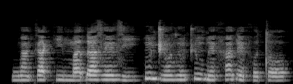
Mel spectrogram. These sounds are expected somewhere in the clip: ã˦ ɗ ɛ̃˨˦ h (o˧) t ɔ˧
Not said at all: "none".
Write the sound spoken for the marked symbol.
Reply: o˧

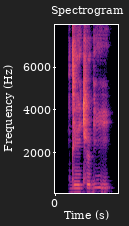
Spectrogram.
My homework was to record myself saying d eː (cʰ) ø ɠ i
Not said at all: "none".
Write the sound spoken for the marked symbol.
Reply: cʰ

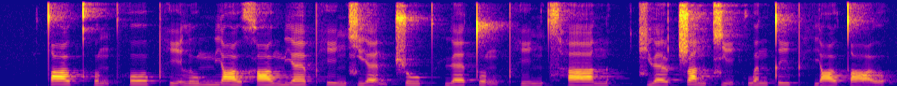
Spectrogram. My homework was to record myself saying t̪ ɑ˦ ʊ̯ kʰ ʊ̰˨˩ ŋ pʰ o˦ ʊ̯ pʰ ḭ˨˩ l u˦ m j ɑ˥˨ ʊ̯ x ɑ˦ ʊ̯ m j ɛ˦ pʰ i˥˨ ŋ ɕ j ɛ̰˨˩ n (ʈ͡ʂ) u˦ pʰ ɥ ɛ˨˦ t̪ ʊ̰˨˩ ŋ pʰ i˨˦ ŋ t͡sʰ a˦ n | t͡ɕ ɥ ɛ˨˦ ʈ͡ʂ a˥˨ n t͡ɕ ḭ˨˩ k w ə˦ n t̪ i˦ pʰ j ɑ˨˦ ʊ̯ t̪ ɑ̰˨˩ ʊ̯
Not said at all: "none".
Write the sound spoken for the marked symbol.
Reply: ʈ͡ʂ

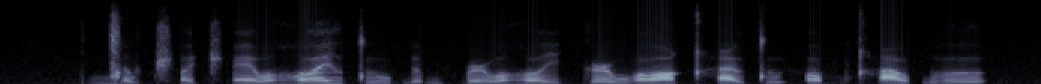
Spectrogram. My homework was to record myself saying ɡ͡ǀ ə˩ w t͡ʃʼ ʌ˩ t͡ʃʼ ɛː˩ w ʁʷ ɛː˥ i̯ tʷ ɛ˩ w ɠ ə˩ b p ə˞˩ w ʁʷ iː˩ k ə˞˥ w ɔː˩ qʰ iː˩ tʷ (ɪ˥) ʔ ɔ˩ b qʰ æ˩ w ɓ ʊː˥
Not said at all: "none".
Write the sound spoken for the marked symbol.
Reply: ɪ˥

